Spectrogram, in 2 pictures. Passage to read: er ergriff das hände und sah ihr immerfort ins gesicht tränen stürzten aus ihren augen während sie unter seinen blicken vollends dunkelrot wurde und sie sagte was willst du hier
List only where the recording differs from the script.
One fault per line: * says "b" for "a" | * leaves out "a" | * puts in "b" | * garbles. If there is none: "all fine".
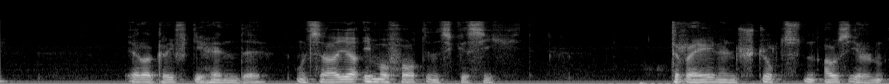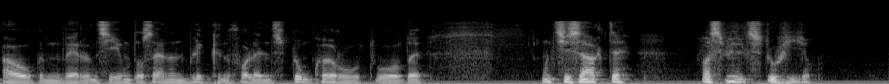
* says "die" for "das"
